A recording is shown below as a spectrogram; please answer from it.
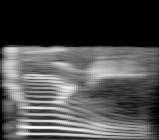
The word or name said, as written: tourney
